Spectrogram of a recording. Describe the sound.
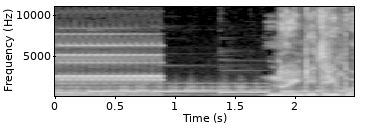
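A steady electronic ring tone of an outgoing phone call to a friend, made just outside an apartment building in Chennai, sounds for about a second, clear, with louder layered sound and a voice on either side of it.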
